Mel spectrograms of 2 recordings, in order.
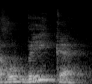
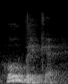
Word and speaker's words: rubrica: Por exemplo, a palavra rubrica é paroxítona, não tem acento nenhum. Mas muitos até acentuam aquele U e dizem rúbrica.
